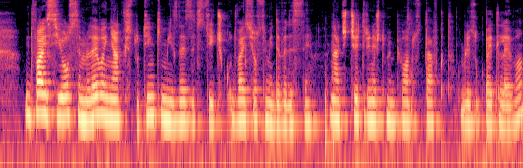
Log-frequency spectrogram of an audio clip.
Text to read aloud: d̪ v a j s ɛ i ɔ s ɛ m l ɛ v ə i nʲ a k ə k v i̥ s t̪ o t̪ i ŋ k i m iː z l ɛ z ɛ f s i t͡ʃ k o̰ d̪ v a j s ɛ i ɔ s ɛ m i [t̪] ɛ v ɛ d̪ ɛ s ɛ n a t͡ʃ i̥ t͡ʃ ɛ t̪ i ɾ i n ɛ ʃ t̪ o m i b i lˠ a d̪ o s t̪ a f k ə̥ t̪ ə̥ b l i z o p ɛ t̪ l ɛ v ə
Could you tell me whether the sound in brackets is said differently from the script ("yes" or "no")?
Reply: yes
